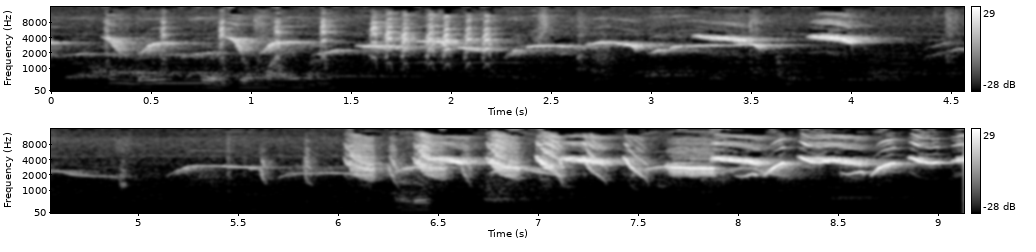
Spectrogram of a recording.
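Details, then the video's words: Mature wild-caught Chinese hwamei, kept caged, mixes clicks and short notes with rising whistled phrases, pauses briefly, then bursts into a loud, busy stream of varied whistles. "Tam Hoàng, Tố Chất Giọng Hay. Chim Chuẩn Già Rừng"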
